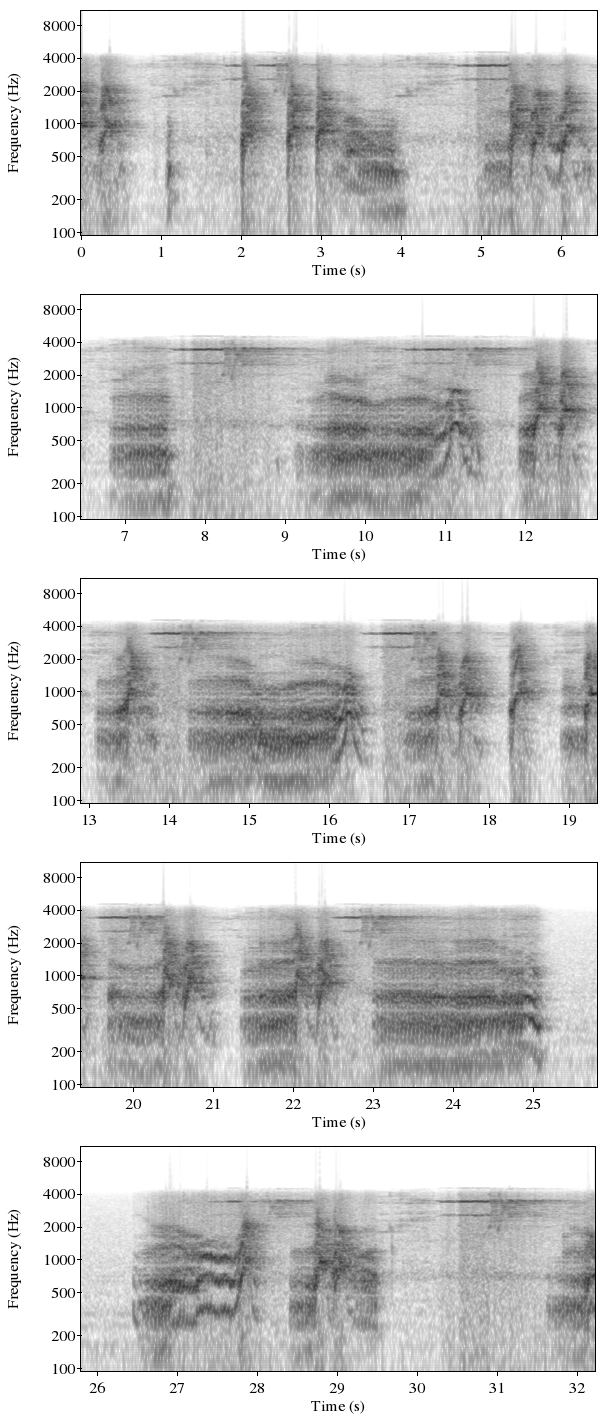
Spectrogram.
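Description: A West Highland White Terrier barking and yipping in repeated bursts, with a short quieter pause near the end.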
